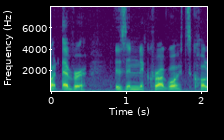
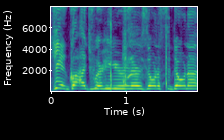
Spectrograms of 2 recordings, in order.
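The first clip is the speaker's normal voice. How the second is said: very high-pitched, hyped-up, bad put-on voice. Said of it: "that was a very bad impression".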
